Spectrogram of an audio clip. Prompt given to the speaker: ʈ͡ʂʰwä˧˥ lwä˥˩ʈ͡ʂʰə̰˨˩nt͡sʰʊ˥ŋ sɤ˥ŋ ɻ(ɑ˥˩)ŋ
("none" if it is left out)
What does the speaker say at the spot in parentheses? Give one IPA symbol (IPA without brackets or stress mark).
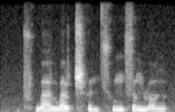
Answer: ɑ˥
